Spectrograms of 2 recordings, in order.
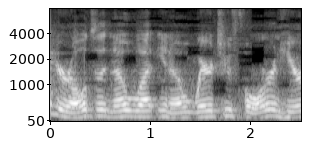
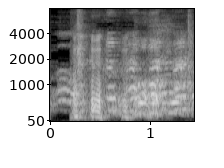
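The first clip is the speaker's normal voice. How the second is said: big laugh; 14 semitones higher, 6 dB quieter than usual. Real, not acted. Laugh at own misunderstanding.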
